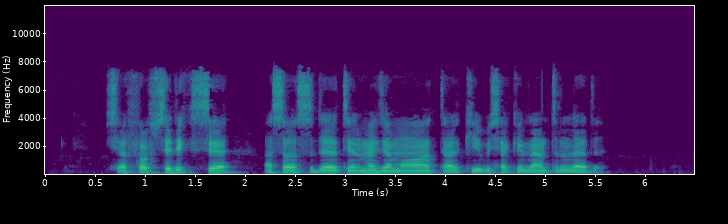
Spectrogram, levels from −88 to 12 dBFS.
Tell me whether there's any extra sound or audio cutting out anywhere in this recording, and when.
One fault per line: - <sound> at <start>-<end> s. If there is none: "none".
none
